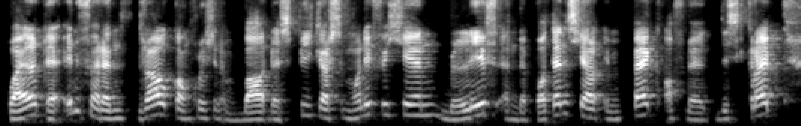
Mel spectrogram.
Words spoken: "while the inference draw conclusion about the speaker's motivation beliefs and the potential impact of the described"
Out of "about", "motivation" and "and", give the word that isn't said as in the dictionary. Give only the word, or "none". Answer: motivation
